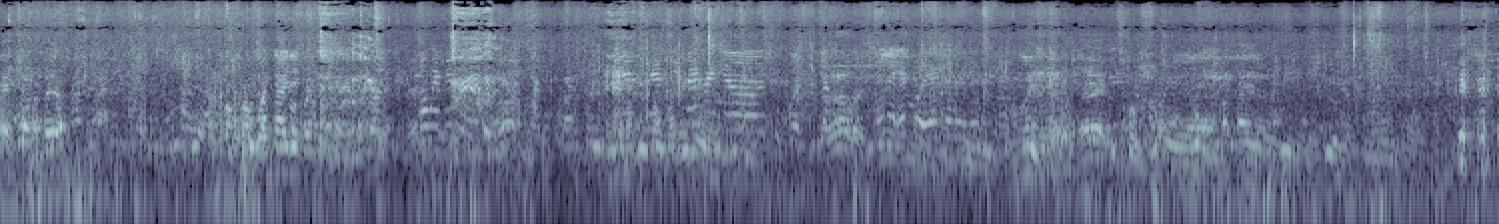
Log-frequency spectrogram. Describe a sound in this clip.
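Several men and women talk over one another outdoors.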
